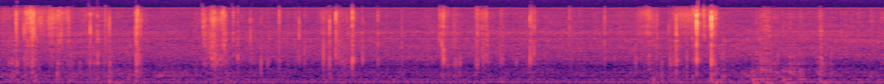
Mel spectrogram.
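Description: Near silence with faint light clicks and rustles of trading cards and plastic sleeves being handled on a table, with a few sharper ticks about seven seconds in.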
